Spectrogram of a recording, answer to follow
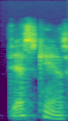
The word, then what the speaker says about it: Descans: Joseph Descans, hope I'm saying it right. How are you? I'm doing good. Yes, you did pronounce it properly, the way I say it, All at right, least.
